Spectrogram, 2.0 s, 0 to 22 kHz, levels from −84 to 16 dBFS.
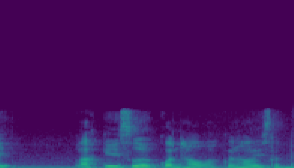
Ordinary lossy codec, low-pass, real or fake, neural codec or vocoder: none; none; real; none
